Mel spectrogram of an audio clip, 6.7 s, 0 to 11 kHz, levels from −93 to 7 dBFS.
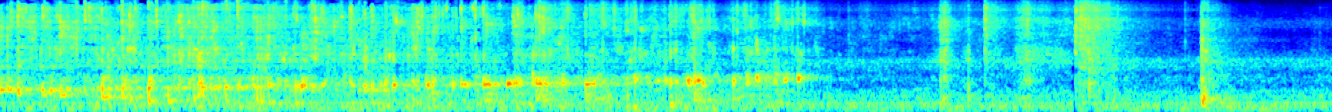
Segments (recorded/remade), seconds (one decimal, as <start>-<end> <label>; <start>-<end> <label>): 0.0-2.7 recorded; 2.7-6.1 remade; 6.1-6.7 recorded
